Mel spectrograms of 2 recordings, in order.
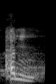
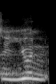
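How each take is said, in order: First: It begins directly with the vowel, like 'unfortunate'. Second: It begins with a 'y' sound, like 'united'. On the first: "majority of the people pronounce it as uh, un" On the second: "some people pronounce it as yun also"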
